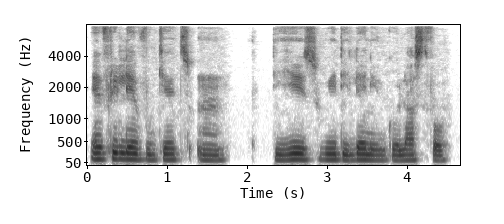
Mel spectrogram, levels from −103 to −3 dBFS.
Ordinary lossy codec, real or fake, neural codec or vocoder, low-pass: none; real; none; none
